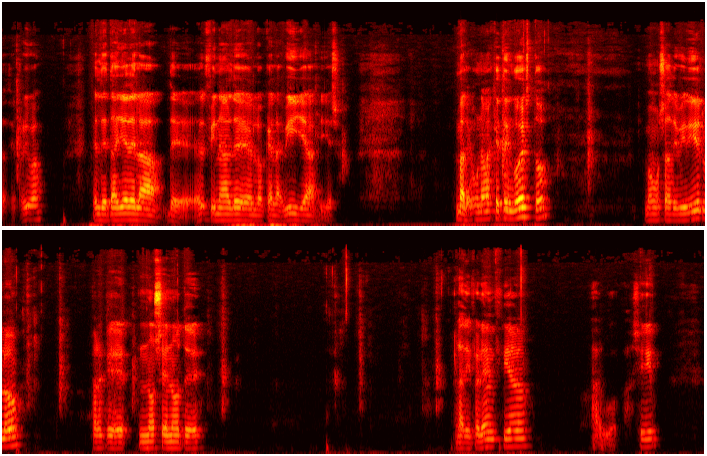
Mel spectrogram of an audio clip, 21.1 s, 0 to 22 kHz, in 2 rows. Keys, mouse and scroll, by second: 1.1 shift+click, 2.5-8.3 middle drag, 7.4 ctrl+r, 8.3 right click, 8.7 ctrl+b, 10.9 shift+click, 11.2-13.3 ctrl+middle drag, 12.4 ctrl+r, 13.3 right click, 13.7 ctrl+b, 15.5 shift+click, 15.8-18.1 shift+middle drag, 16.9 ctrl+r, 18.1 click, 18.4-21.0 middle drag.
